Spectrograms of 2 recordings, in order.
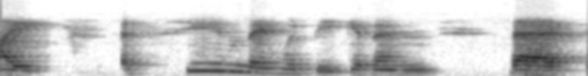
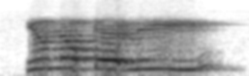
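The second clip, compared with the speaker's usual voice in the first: high, slow, louder piggy taunt; defiant piggy cry; 12 semitones higher, 5 dB louder, slower than usual. Acted. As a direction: cry it out as the cocky little pig. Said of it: "the piggy cried".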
